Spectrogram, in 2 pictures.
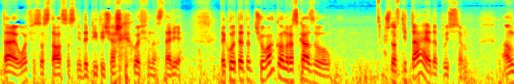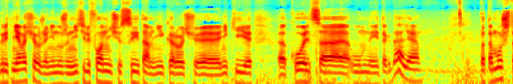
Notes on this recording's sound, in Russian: с шумом ветра на заднем плане, так как подкаст я записывал ходя вдоль набережной у Сентозы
